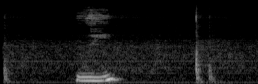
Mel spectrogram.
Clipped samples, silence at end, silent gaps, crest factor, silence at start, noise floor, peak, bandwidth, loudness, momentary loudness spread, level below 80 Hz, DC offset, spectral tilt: under 0.1%; 0.25 s; none; 20 dB; 0.05 s; -53 dBFS; -12 dBFS; 16.5 kHz; -29 LUFS; 25 LU; -66 dBFS; under 0.1%; -6 dB/octave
